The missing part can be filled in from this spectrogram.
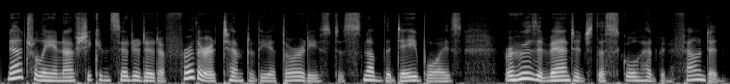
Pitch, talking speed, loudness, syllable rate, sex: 185 Hz, 195 wpm, -19 LUFS, 6.1 syllables/s, female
